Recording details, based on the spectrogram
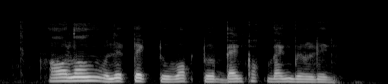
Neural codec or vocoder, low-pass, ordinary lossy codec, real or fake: codec, 16 kHz, 16 kbps, FreqCodec, smaller model; none; none; fake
